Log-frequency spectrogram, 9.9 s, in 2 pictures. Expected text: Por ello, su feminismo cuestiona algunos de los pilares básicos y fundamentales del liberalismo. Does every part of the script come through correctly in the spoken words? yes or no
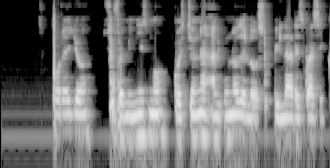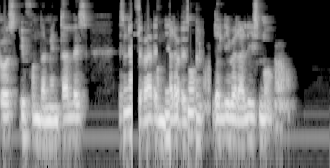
no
